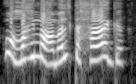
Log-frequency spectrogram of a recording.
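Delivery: very loud, high-pitched alarm; panicked high cry of innocence; startled panic. Acted. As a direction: jolt awake shouting in fright. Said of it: "فتحت ليندا عيونها بفزع".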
